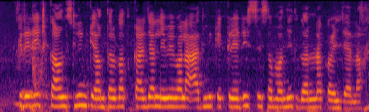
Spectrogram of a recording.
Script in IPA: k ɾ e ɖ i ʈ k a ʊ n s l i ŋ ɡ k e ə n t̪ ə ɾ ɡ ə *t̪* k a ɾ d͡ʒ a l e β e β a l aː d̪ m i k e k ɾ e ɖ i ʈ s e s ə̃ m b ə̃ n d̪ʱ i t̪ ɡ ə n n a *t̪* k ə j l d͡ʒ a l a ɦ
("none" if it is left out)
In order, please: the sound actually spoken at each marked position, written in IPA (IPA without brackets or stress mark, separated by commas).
t̪, none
